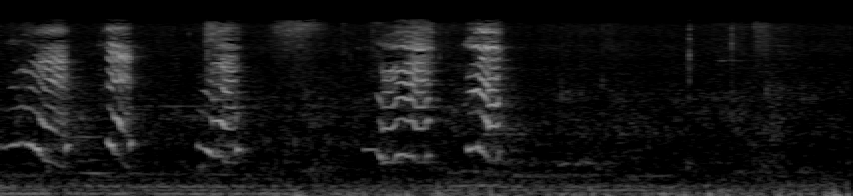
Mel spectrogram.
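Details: Siamang recorded in Sumatra: quick bursts of rising and falling whoops with bright overtones, several calls in close succession in the first four seconds, then quieter, over continuous low rumbling background noise.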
